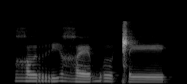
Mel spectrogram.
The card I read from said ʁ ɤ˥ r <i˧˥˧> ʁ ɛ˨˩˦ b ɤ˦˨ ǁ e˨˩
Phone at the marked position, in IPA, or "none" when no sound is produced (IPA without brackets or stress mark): i˧˥˧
